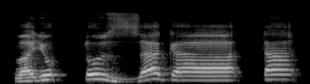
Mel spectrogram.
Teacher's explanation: کاف کو ایک الف کی مقدار کھینچ کے پڑھنا ہے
